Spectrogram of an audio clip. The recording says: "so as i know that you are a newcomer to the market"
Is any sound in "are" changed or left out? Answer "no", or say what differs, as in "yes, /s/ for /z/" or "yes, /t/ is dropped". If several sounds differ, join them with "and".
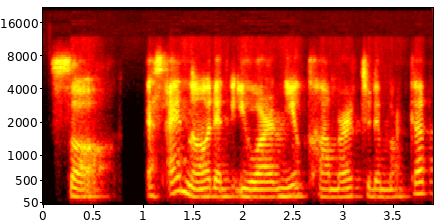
no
